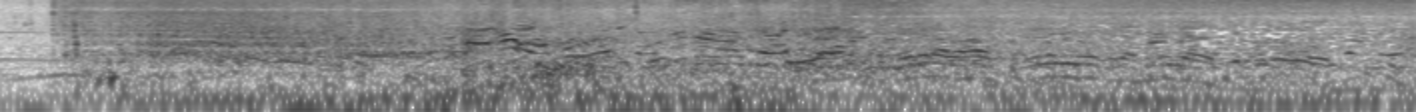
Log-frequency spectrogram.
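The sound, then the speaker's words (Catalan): Steady, loud splashing and sloshing of water in a swimming pool during a heat wave, with a busy crowd of voices chattering and calling out throughout. “L'aigua de les piscines ha donat molt de sí.”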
